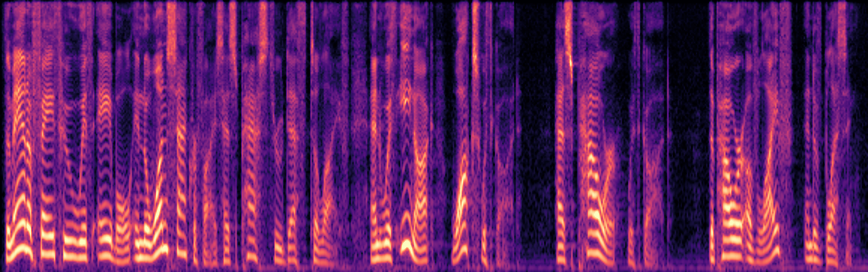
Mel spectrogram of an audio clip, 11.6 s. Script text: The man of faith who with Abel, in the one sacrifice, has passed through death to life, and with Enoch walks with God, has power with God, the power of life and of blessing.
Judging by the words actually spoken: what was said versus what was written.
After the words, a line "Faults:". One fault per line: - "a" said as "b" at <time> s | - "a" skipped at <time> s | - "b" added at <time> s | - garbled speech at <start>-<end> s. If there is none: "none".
The man of faith who with Abel, in the one sacrifice, has passed through death to life, and with Enoch walks with God, has power with God, the power of life and of blessing.
Faults:
none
